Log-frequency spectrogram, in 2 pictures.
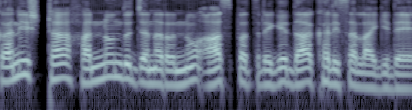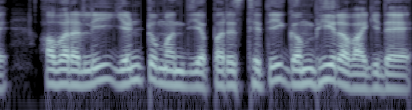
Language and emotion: Kannada, neutral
